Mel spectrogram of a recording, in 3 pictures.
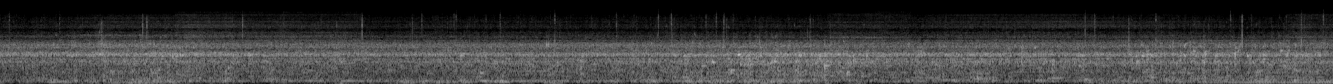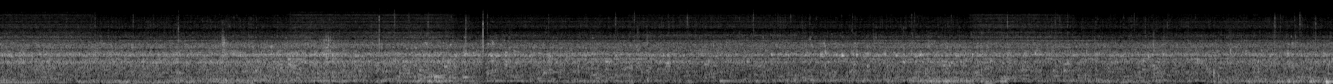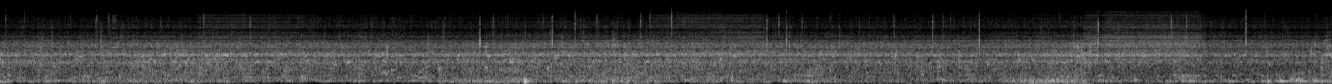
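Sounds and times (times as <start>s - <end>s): faint clicks: 0.0s - 39.9s
underwater hiss: 0.3s - 3.8s, 7.4s - 14.7s, 15.6s - 27.2s, 28.6s - 35.6s, 36.8s - 39.1s.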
